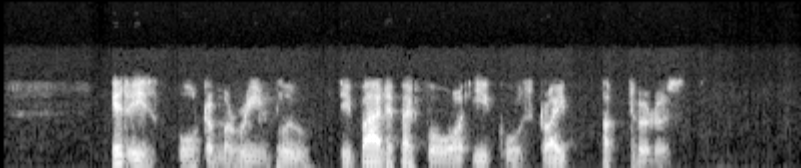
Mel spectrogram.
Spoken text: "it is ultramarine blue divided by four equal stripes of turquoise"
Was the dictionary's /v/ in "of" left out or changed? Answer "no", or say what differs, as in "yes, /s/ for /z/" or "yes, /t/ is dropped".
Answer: yes, /p/ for /v/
